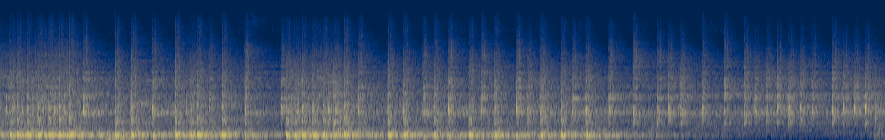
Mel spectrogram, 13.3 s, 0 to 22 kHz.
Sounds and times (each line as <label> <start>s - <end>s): crowd 0.0s - 13.2s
